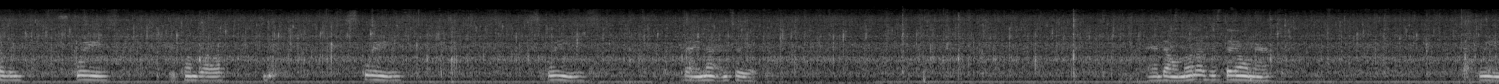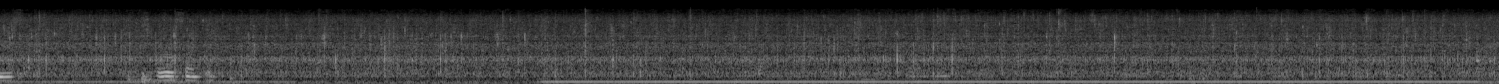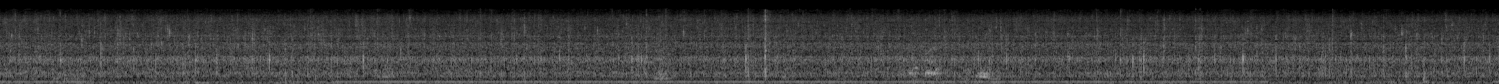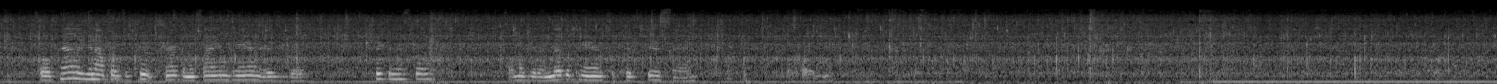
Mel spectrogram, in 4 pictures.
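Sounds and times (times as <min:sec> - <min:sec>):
chicken sizzling in pan: 0:00.0 - 0:59.9
low steady hum: 0:20.2 - 0:31.7, 0:43.5 - 0:55.0.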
